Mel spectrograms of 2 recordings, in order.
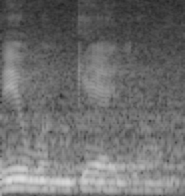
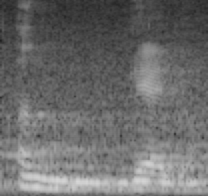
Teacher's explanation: o que acontece na verdade é a nasalização do Gama ok ele passa a ser nasalizado e essa nasalização faz com que a pronuncia se passe então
